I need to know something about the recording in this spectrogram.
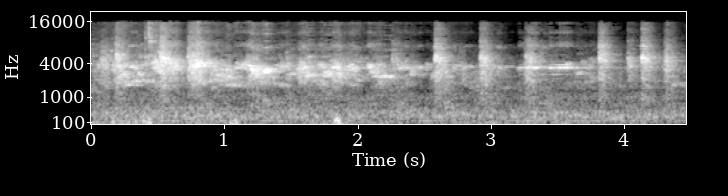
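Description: Birds chirping and chattering in the background, with a few light clicks in the second half.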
